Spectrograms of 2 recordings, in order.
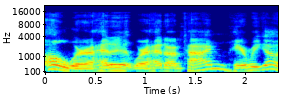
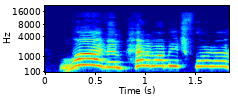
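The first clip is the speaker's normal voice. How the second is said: put-on wrestling announcer voice, higher and louder; 5 dB louder than usual. Opening a wrestling broadcast as an announcer: Tony Schiavone impression. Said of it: "that's my Tony Schiavone impression".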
